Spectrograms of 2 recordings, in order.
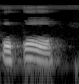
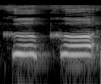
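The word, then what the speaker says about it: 哥哥: laki-laki dan kakak perempuan Kakak laki-laki bahasa Mandarinnya adalah ke kuku Kakak perempuan bahasa Mandarinnya adalah Ciecie Ciecie Biasanya kalau orang Chinese menyebutkan Kakak laki-laki itu kan koko kakak perempuan itu cici tapi dalam dialek bahasa Mandarinnya pengucapan yang benar adalah suku dan Ciecie Oke ada adik laki-laki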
